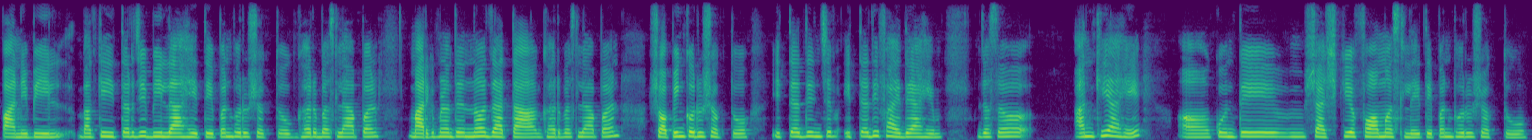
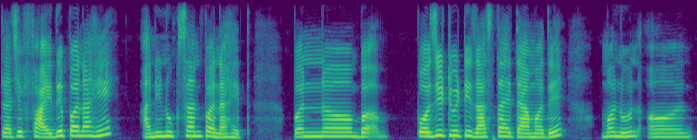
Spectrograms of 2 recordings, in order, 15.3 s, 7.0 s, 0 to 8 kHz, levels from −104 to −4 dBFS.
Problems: background sounds at intervals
